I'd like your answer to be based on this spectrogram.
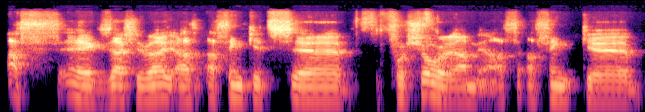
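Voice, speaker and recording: A man's voice: medium pitch, fairly even intonation, normal speed, pushed and bright. A middle-aged man who speaks English as a second language, answering interview questions with many restarts and fillers, his voice trailing off at the ends of sentences. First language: not English. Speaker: strength and conditioning coach.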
